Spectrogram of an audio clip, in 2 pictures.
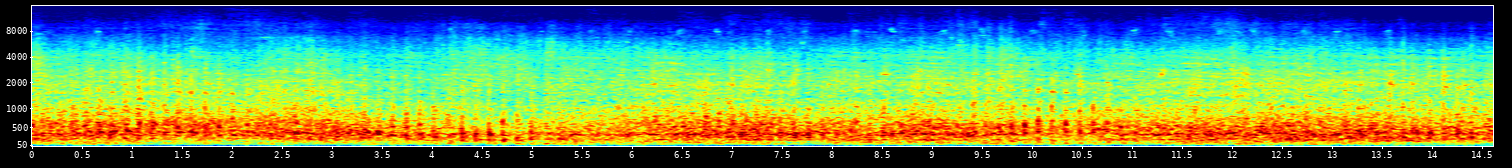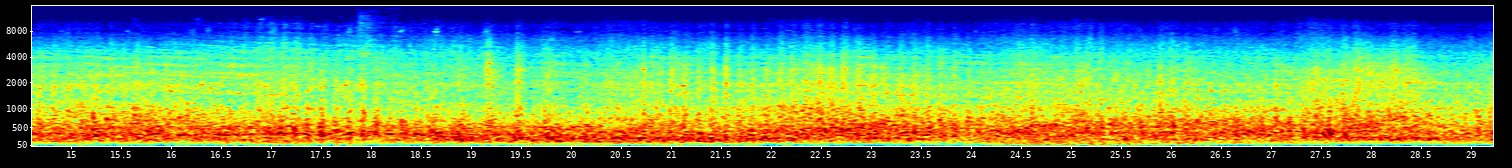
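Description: Union Pacific mixed freight train of covered hoppers, tank cars and boxcars rolling steadily past close by: continuous wheel-on-rail noise with faint repeated clicks.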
